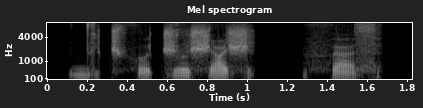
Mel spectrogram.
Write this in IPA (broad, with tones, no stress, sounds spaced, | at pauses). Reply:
d̪ i̤˦˥ t͡ʃ θ ɔ˩˥ t͡ʃ ɤ˦˥ ʃ ɑ˧˥˧ ʃ | θ a˧˩ s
